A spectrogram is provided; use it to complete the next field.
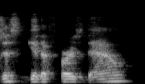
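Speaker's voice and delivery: plain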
